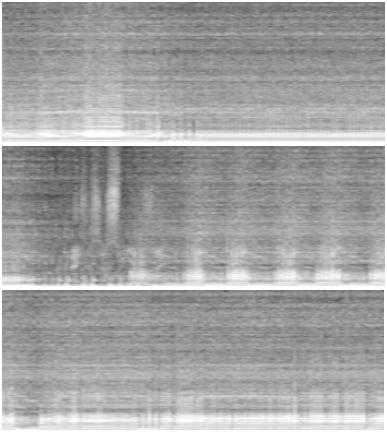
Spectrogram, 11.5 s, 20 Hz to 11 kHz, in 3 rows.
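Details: Fully restored 1979 Honda XR80 four-stroke single, fired up after restoration with new controls and kill switch, fuel in tank unknown; steady even thump at idle, then crisp blips climbing and settling cleanly, deep healthy growl; normal running and revving.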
